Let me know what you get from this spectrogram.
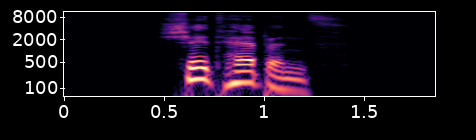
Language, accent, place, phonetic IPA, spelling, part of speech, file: German, Germany, Berlin, [ˈʃɪt ˌhɛpn̩s], shit happens, phrase, De-shit happens.ogg
- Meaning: shit happens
